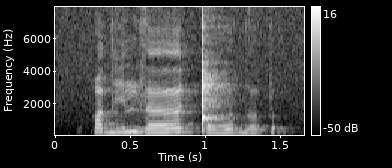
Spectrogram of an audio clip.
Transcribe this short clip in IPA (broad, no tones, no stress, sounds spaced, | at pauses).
qʷ ɤ d i n z ɜː ǃ ɤː d ɤ t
